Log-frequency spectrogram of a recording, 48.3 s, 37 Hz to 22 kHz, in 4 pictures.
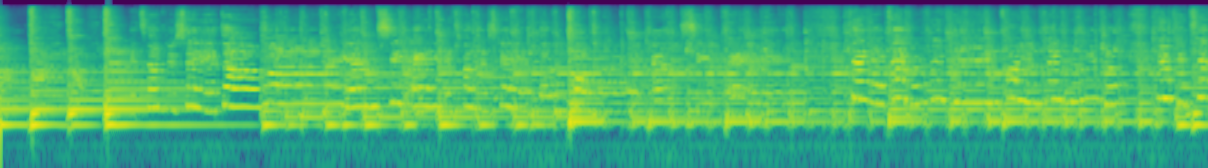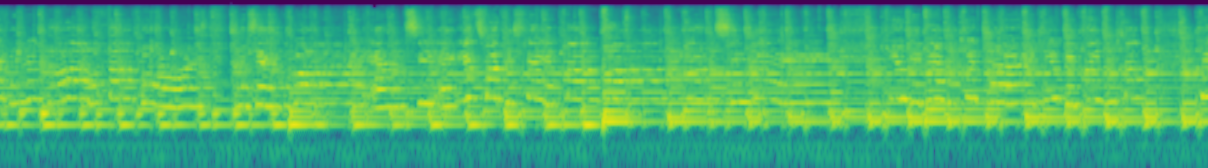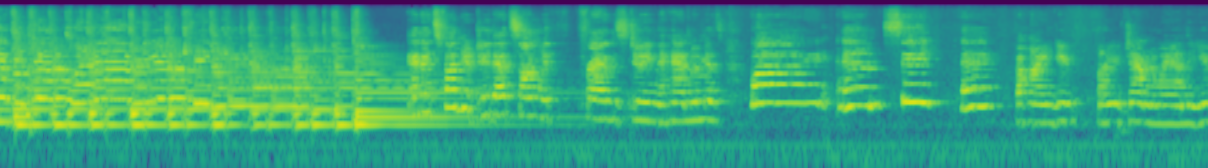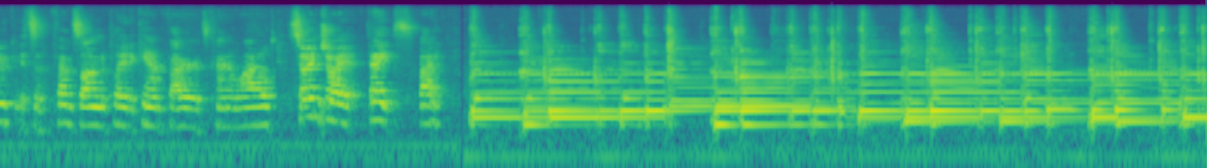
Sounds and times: Guitar: 0:00.0 - 0:31.1, 0:40.9 - 0:48.3.

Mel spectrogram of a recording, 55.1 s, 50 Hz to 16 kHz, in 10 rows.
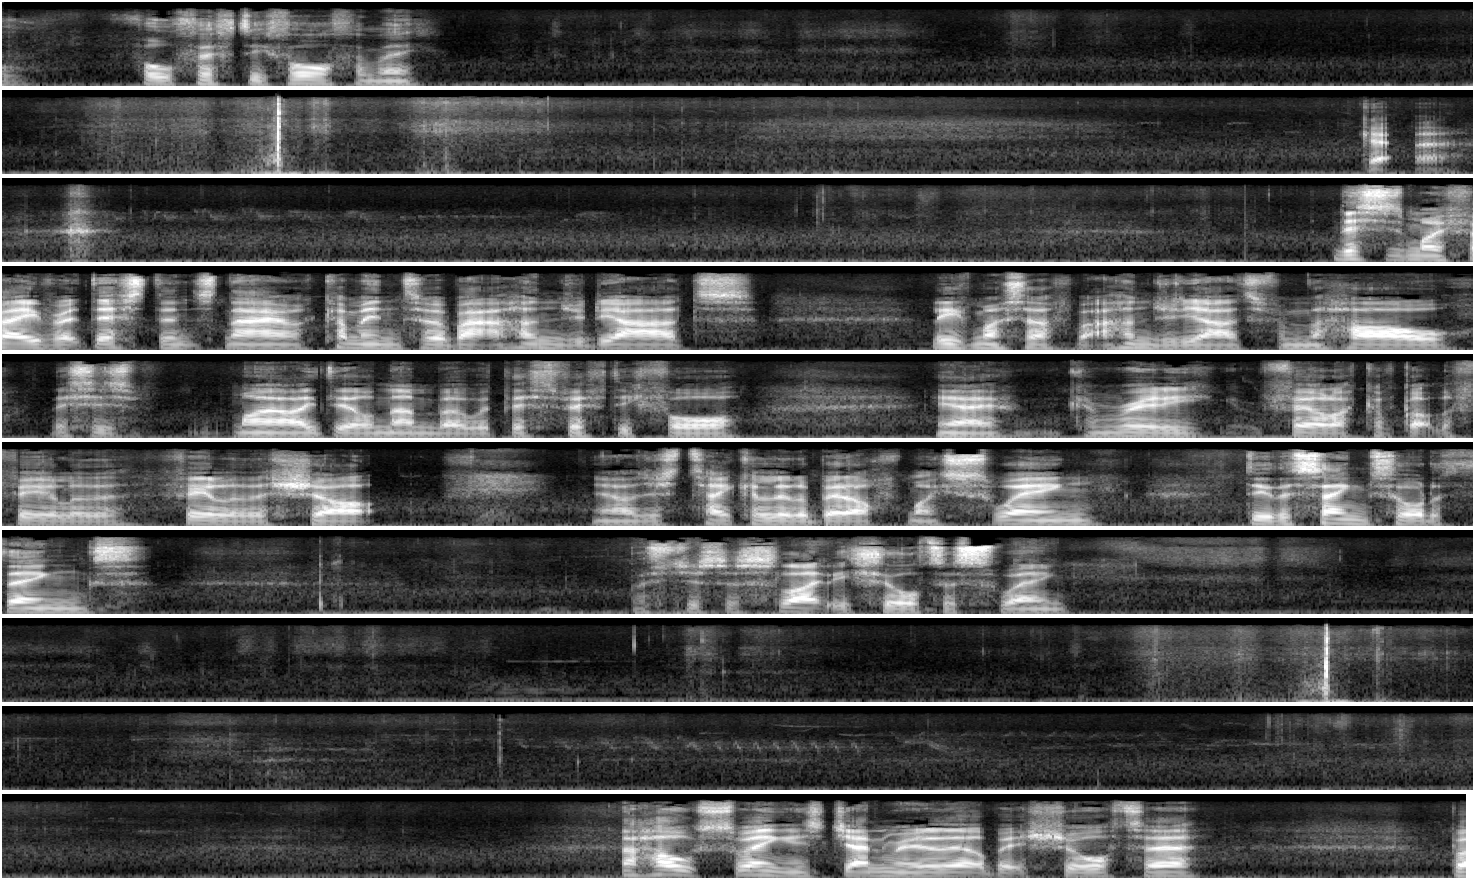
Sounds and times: Speech: 0:00.0 - 0:01.6, 0:10.6 - 0:11.0, 0:16.0 - 0:19.4, 0:20.0 - 0:24.8, 0:25.6 - 0:29.0, 0:29.8 - 0:33.7, 0:35.4 - 0:37.1, 0:52.0 - 0:54.2.

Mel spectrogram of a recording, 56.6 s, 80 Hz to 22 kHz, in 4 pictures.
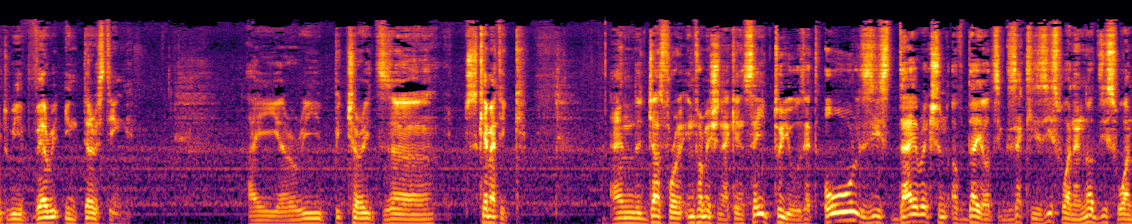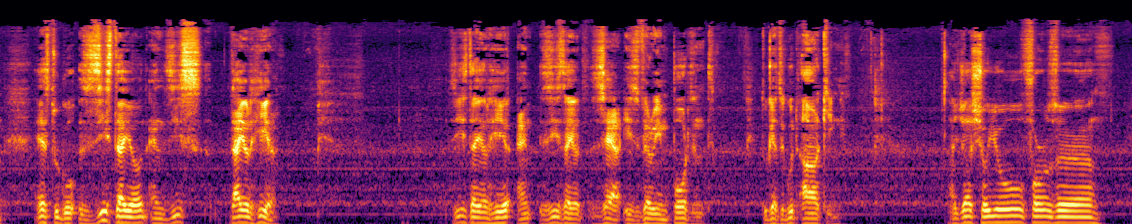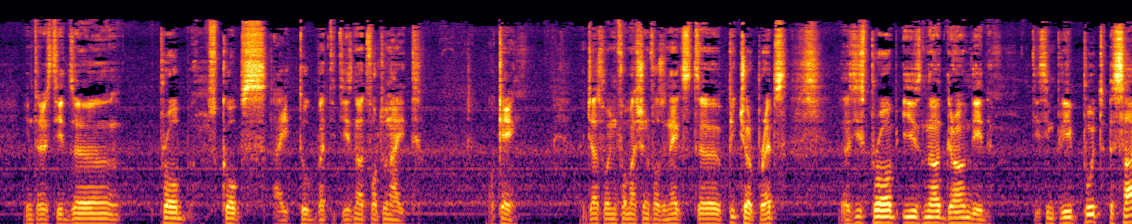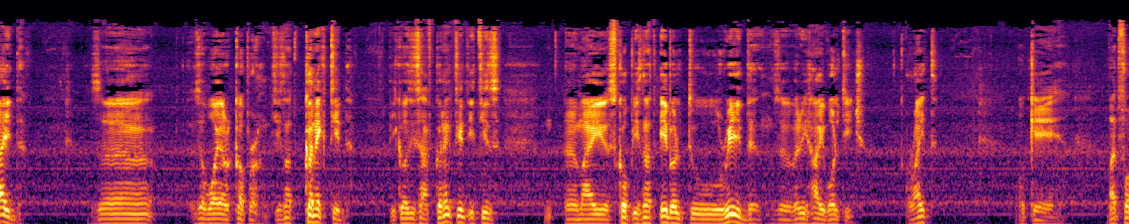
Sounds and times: Speech: 0:00.0 - 0:01.7, 0:03.1 - 0:06.7, 0:07.6 - 0:17.7, 0:19.8 - 0:24.8, 0:26.0 - 0:33.7, 0:34.4 - 0:34.9, 0:35.5 - 0:42.8, 0:43.6 - 0:54.2, 0:55.1 - 0:56.5.

